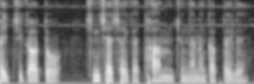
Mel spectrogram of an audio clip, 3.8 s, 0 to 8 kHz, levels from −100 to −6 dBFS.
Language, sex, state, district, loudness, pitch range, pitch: Wancho, male, Arunachal Pradesh, Longding, -20 LUFS, 125-140 Hz, 130 Hz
